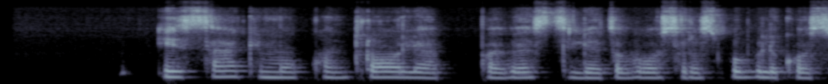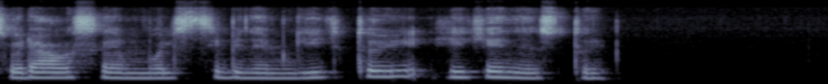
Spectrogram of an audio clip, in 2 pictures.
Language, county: Lithuanian, Vilnius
